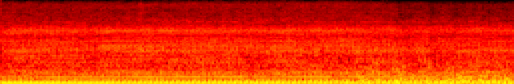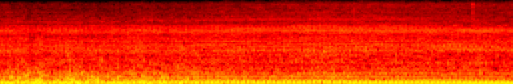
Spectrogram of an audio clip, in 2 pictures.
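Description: Side-by-side utility vehicle's engine running at a steady speed while driving, a constant low drone with rumbling and rattle.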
